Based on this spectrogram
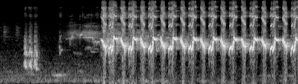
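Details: Yellow-vented bulbul singing, meant to prompt other bulbuls to sing: after a brief soft call and a pause, a steady fast series of bright, chirping double notes continues to the end.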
